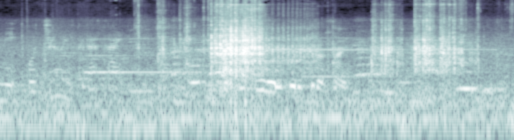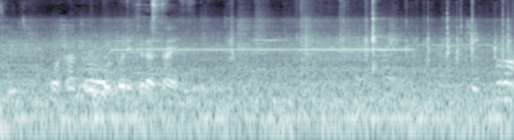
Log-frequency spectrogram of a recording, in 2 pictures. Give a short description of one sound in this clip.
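A ticket machine beeps.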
